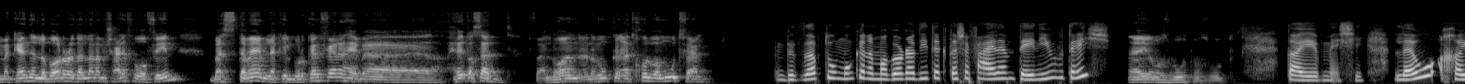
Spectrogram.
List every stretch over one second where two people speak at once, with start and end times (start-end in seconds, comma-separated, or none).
none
